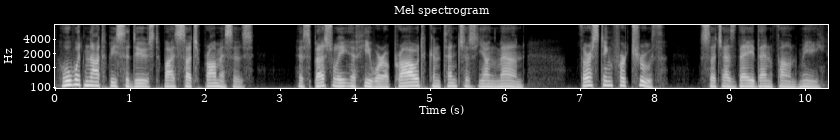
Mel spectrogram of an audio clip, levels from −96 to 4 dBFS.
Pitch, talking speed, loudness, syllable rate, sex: 145 Hz, 150 wpm, -18 LUFS, 4.3 syllables/s, male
